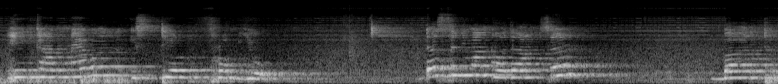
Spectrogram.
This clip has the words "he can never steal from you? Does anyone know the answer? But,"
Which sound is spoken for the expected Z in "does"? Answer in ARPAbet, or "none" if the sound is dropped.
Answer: S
